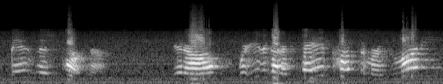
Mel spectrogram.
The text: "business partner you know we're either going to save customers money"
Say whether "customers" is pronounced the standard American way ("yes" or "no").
yes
